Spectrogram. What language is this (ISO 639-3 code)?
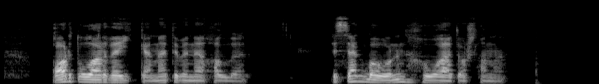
bak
